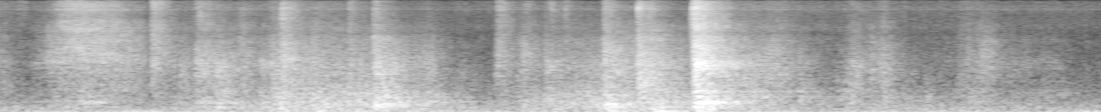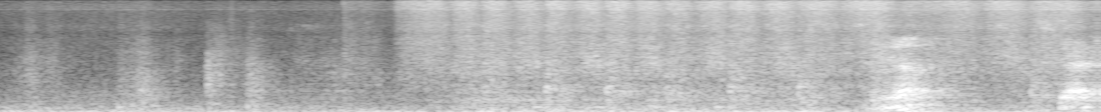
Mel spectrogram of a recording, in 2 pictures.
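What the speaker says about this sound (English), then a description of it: "I see a spot right there that I'm gonna hit that with the Scotch-Brite pad" A Scotch-Brite pad scrubbed back and forth over a track to rub off a leftover spot of glue, steady close abrasive rubbing strokes that grow harsher and hissier toward the end.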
